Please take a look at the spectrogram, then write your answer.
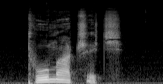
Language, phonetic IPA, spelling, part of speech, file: Polish, [twũˈmat͡ʃɨt͡ɕ], tłumaczyć, verb, Pl-tłumaczyć.ogg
